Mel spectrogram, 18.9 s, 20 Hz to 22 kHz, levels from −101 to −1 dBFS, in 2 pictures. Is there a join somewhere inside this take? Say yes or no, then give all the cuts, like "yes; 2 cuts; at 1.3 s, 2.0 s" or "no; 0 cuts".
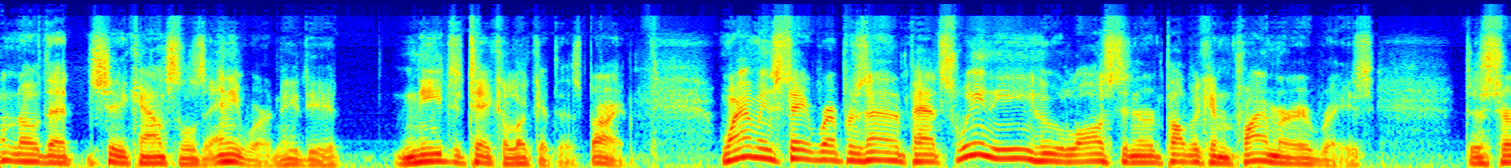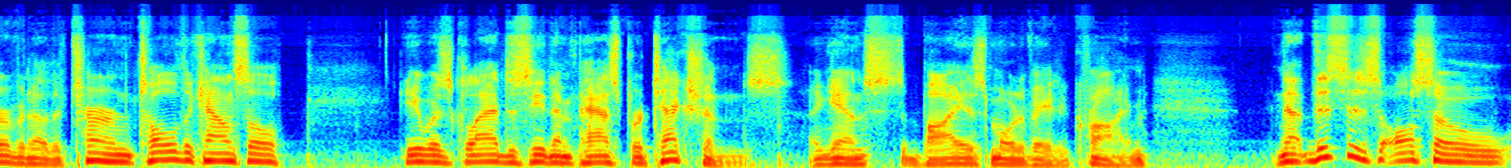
no; 0 cuts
